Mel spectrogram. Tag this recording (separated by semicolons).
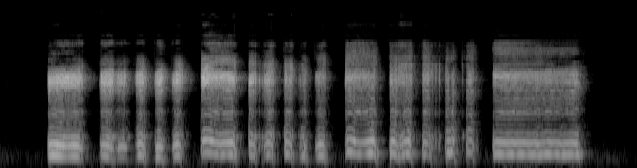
looney-tunes; funny; insect; cartoon; vocal; mel-blanc; fanfare; ant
